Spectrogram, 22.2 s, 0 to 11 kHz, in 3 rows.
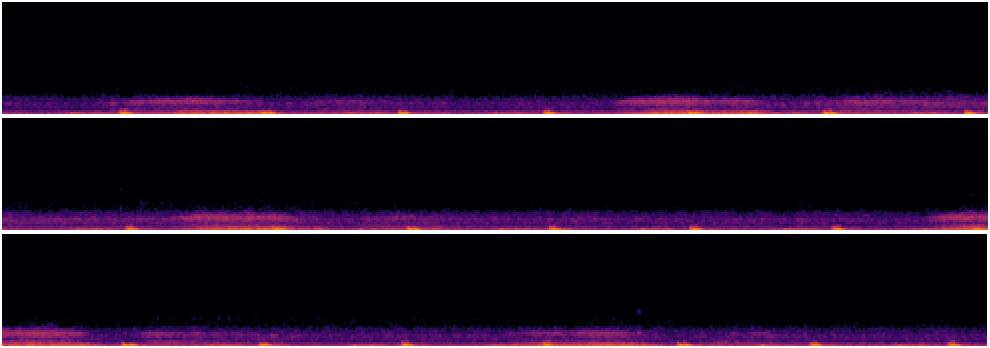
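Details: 35-year-old male's own heartbeat recorded at the mitral (bicuspid) area on waking in the morning: regular low thumping at about 57 beats a minute with soft breath noise behind; normal heart sounds.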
